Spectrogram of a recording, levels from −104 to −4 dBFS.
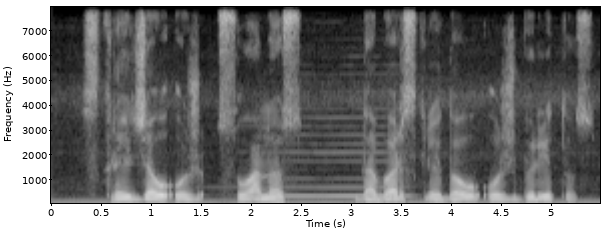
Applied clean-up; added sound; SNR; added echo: none; Mechanical fan + Bowed string instrument; 18 dB; none.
